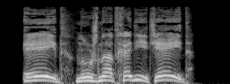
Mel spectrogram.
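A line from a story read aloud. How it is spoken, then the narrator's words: Yelling. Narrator (Russian): Заорал я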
